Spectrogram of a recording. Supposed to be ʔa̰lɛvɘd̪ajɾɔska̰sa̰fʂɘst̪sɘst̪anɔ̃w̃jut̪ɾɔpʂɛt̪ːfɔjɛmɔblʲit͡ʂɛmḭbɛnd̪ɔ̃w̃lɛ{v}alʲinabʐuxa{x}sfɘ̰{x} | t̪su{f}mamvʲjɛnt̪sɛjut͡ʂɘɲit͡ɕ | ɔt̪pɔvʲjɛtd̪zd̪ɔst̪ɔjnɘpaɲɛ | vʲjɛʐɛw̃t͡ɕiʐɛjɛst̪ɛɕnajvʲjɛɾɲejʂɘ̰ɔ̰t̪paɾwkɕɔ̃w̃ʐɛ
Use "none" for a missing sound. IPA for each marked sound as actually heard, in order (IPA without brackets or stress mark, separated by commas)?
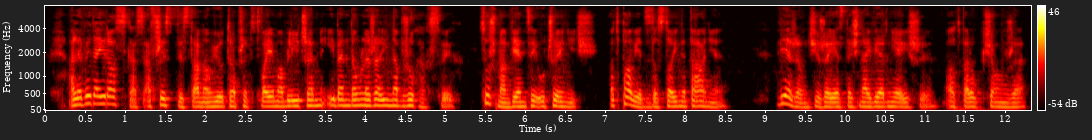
ʐ, x, x, ʂ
